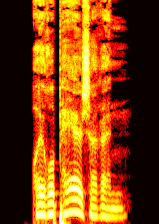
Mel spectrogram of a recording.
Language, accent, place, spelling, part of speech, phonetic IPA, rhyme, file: German, Germany, Berlin, europäischeren, adjective, [ˌɔɪ̯ʁoˈpɛːɪʃəʁən], -ɛːɪʃəʁən, De-europäischeren.ogg
- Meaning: inflection of europäisch: 1. strong genitive masculine/neuter singular comparative degree 2. weak/mixed genitive/dative all-gender singular comparative degree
